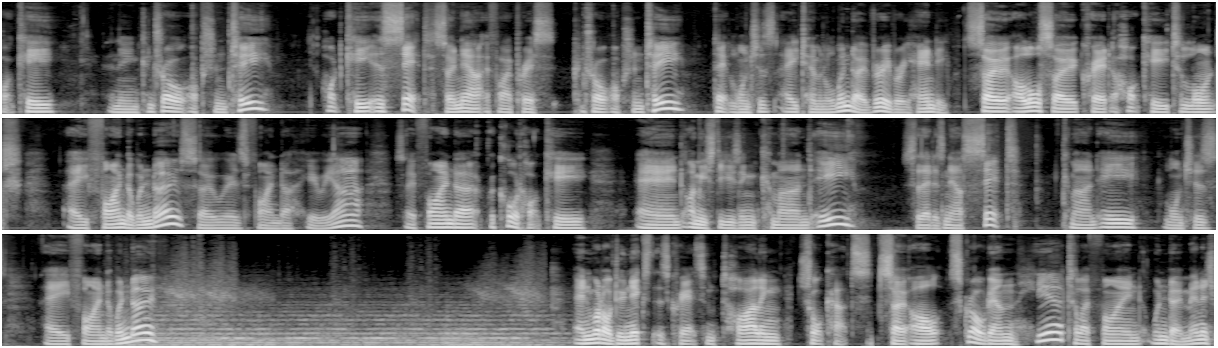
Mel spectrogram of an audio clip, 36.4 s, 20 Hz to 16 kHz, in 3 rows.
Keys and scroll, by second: 2.2 ctrl+alt+t, 6.4 ctrl+alt+t, 20.2 super+e, 22.7 super+e.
